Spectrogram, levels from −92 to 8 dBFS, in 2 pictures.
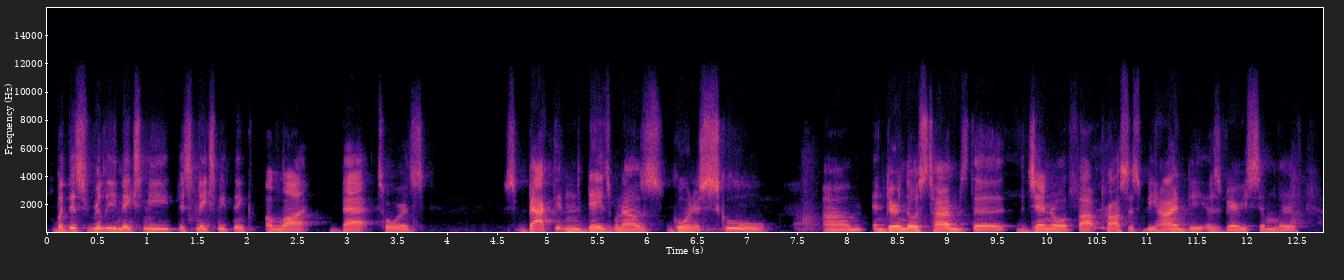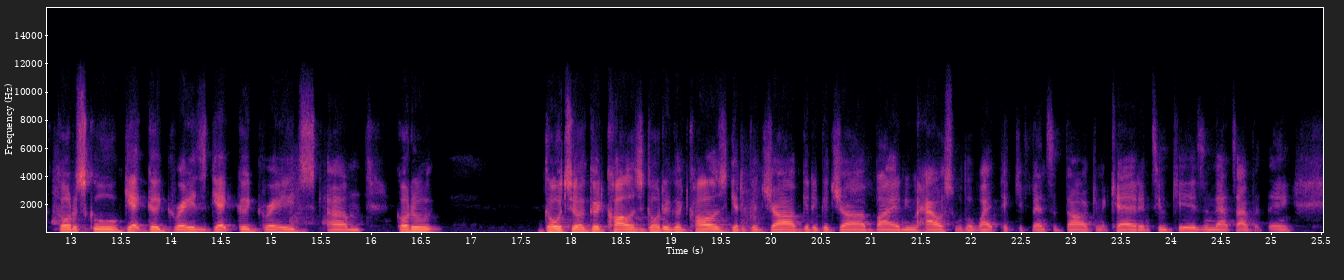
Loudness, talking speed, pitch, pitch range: -25 LUFS, 210 wpm, 135 Hz, 125-145 Hz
